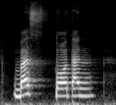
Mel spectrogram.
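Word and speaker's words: بصطة: Kemudian yang kedua yaitu pada surah Al-A'raf ayat 69 yang berbunyi basbotan, basbotan. Nah, itu juga kita melafalkan dengan huruf sin.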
